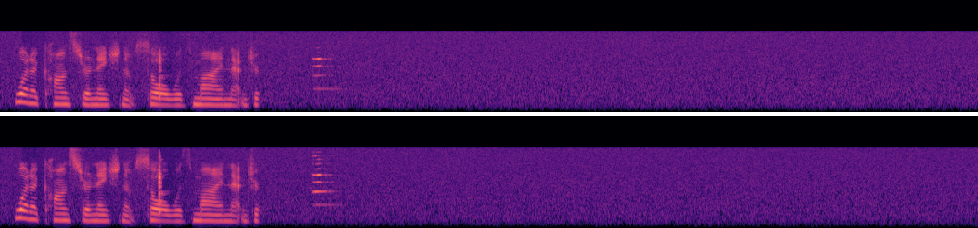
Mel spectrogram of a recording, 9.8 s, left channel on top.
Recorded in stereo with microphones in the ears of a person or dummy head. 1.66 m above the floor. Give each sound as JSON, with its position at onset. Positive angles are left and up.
{"t": 0.1, "sound": "a woman speaking", "side_deg": -20}
{"t": 1.6, "sound": "tapping", "side_deg": -65}
{"t": 3.1, "sound": "a violin", "side_deg": -50}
